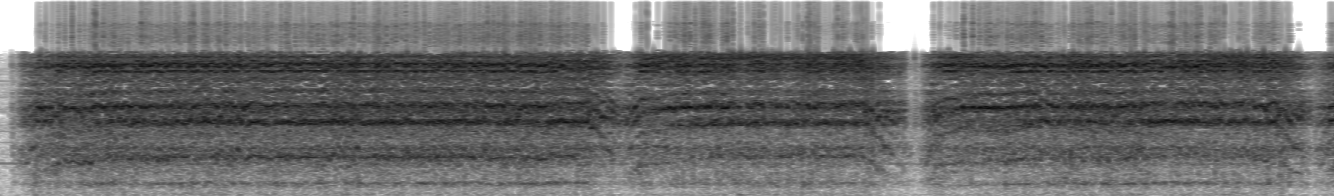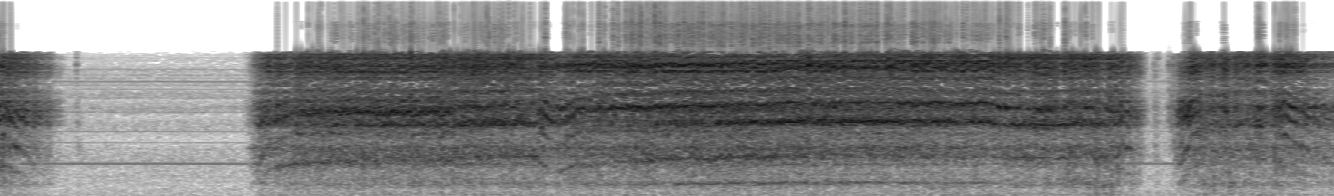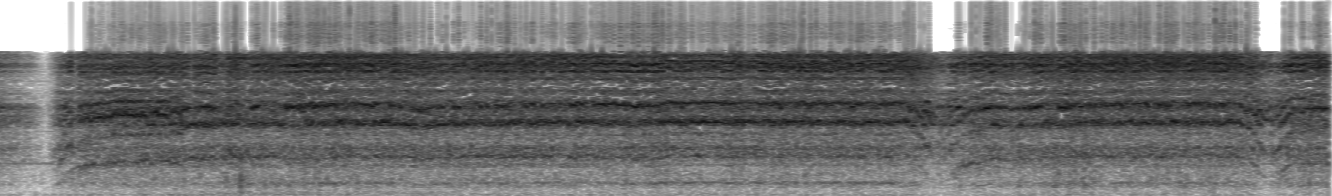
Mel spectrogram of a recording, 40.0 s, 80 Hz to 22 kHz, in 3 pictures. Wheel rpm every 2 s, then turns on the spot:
70, 210, 210, 180, 130, 200, 160, 0, 160, 200, 210, 230, 150, 80, 210, 230, 230, 210, 190, 200.
none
